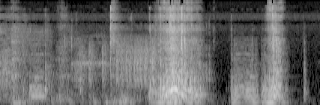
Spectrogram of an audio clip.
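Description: A sewing machine stitching darts, running in short close bursts that start and stop with pauses between them, with no talk over the motor.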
